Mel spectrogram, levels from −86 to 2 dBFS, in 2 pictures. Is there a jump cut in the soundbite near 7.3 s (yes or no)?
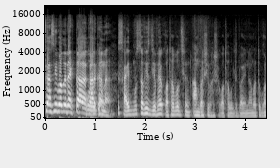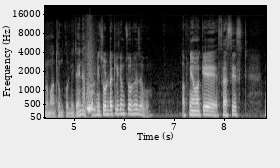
no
